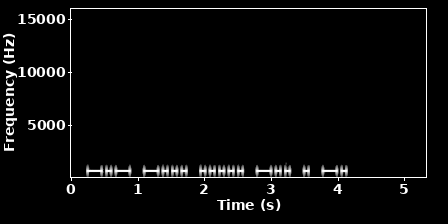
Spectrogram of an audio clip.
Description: Morse code, heard as a keyed tone, about 17 wpm, 700 Hz. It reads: KB5DEN
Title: USA Call Signs - 6 Characters - Repeated 2x - 17wpm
